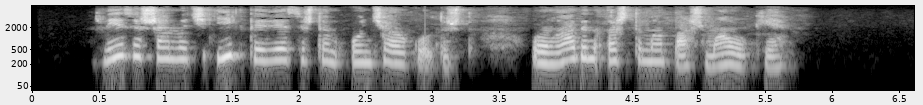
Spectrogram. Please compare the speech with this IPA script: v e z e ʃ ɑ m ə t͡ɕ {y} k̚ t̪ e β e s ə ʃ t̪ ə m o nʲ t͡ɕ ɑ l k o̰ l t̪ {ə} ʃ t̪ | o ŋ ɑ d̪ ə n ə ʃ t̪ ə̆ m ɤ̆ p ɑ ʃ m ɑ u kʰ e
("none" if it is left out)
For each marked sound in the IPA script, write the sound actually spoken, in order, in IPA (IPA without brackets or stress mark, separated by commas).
i, ə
